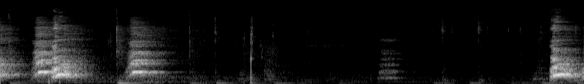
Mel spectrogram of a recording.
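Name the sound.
dogs barking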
